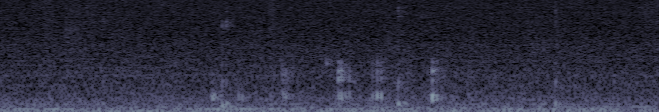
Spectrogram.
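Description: A young woman gulps down a drink close to a microphone.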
